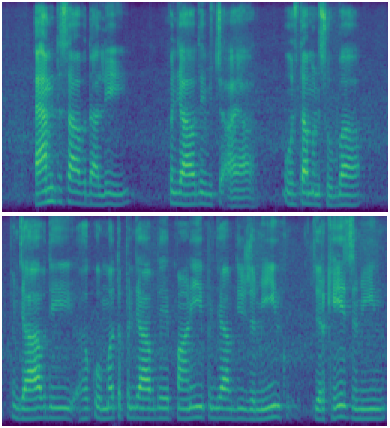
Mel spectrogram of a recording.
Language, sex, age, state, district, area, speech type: Punjabi, male, 45-60, Punjab, Pathankot, rural, spontaneous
